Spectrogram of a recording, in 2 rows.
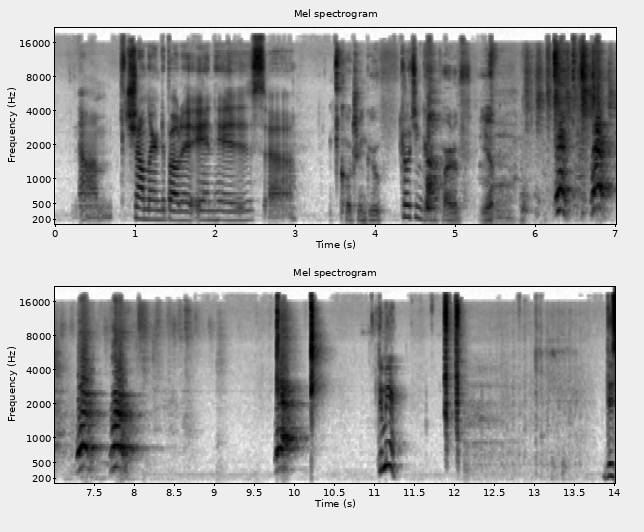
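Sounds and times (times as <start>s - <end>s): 
speech: 0.3s - 6.8s
dogs barking: 4.6s - 8.8s, 9.8s - 10.2s.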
